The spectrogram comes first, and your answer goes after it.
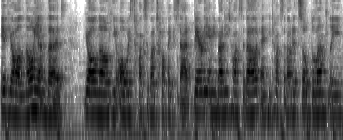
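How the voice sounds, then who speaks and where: Against music in the background and audible room echo, a woman with a non-native accent talks at a fairly quick pace, her fairly low voice monotone with flat intonation. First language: not English. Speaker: beauty vlogger. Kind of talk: casual vlog monologue while doing makeup. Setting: home kitchen.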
